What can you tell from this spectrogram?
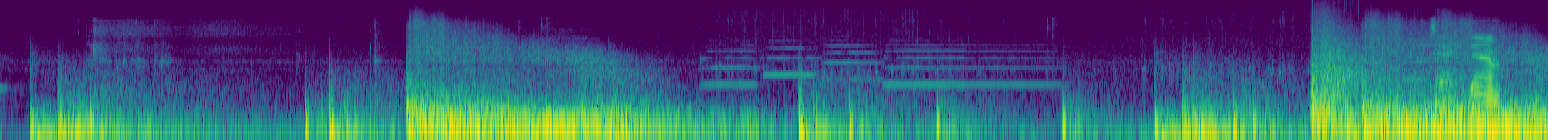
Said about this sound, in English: Just keep the artillery pumping the whole time.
